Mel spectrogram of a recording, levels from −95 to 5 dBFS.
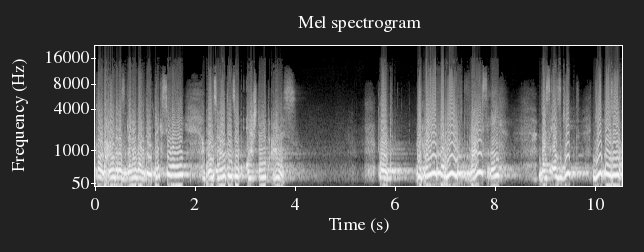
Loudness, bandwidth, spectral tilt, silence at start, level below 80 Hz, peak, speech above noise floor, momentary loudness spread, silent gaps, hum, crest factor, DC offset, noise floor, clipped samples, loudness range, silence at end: -5 LUFS; 13.5 kHz; -6.5 dB/octave; 0 s; -30 dBFS; 0 dBFS; 37 dB; 13 LU; none; none; 4 dB; under 0.1%; -40 dBFS; 5%; 5 LU; 0 s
